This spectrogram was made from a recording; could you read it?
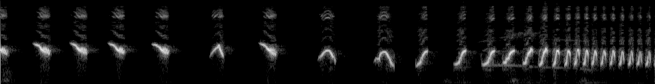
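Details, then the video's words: Excited white-rumped shama singing in the morning: spaced, rising-falling whistled notes that gradually quicken into a rapid accelerating trill of short repeated whistles. "SUARA MURAI BATU KICAU MANIA PAGI NAIK EMOSI OVER GACOR"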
